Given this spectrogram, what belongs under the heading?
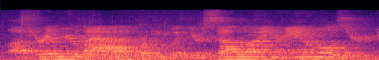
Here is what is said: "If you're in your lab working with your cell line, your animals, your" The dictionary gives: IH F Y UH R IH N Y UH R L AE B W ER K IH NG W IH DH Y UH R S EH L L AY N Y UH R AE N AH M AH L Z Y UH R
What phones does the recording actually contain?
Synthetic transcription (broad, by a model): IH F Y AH R IH N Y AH R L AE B W ER K IH NG W IH DH Y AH R S EH L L AY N Y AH R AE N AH M L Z Y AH R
